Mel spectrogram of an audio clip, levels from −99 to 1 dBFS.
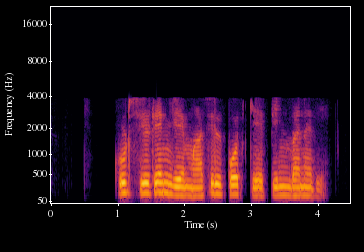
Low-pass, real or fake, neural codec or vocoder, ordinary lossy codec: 7.2 kHz; fake; vocoder, 44.1 kHz, 128 mel bands every 256 samples, BigVGAN v2; AAC, 16 kbps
